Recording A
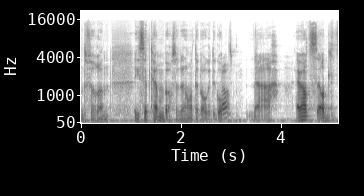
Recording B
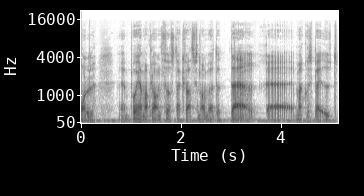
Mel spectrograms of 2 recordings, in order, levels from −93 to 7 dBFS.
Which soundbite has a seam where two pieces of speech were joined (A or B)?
A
